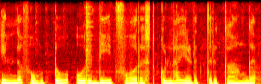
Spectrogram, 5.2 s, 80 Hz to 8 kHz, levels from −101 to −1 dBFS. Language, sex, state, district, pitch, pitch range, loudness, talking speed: Tamil, female, Tamil Nadu, Nilgiris, 220 Hz, 210-230 Hz, -14 LUFS, 80 wpm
